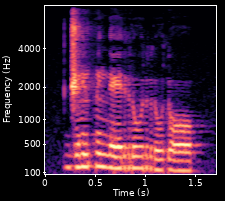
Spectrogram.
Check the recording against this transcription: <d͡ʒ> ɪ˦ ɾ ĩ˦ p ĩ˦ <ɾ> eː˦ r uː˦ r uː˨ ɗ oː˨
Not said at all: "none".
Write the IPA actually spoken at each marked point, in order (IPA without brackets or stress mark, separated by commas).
d͡ʒ, n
